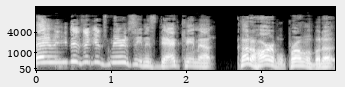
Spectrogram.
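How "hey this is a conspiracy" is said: put-on whiny voice, pitched much higher. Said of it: "doing his whiny, crybaby kind of gimmick".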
